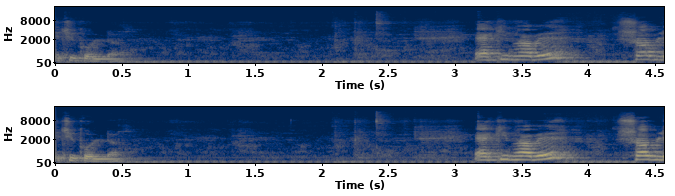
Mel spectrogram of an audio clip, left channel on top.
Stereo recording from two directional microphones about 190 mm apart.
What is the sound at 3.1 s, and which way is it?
A woman's voice, 45° right (ahead or behind).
